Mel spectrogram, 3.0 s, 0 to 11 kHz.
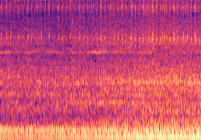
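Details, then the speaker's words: Ford Shelby GT500 5.8-litre V8, 9,000-mile engine, 300–400 miles after repairing valvetrain/chain tensioner noise traced to a cylinder-head casting defect: deep, smooth, even idle, no slap or rattle; compression 180–185 on all cylinders, normal idle. "Sounds pretty too. Yeah, we bore scoped it. All the cylinders are clean."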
